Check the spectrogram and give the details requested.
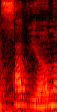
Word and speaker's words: shaviana: é a chave Ana que se chama saviana mas aí se escreve chave chaveando vai estar aí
